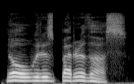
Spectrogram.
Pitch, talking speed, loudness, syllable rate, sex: 160 Hz, 220 wpm, -13 LUFS, 5.1 syllables/s, male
